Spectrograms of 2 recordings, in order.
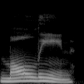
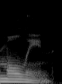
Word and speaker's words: Moline: They're gently reminding us it's Moline for Moline.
